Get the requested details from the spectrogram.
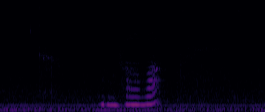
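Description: A young woman speaks softly and briefly, close by.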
